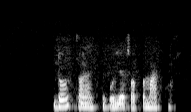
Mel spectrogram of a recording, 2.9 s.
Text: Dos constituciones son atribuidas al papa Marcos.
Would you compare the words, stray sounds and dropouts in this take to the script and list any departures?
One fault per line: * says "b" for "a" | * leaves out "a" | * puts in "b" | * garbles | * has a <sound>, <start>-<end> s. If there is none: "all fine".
* leaves out "constituciones"
* leaves out "al"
